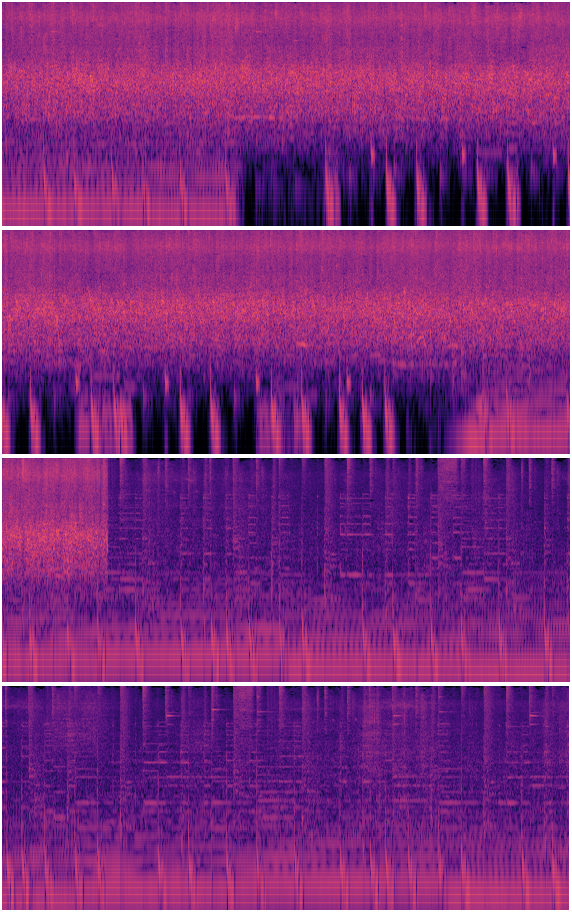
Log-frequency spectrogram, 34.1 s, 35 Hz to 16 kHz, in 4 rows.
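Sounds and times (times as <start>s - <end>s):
audience applauding: 0.0s - 18.7s
music: 0.0s - 34.0s.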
